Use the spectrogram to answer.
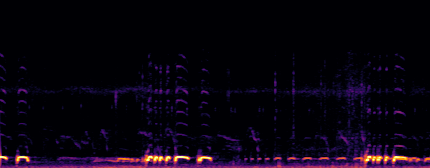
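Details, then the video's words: A calling female zebra dove draws answers from the males: short loud coos, then bursts of rapid stuttering rolling notes, and a fainter string of even coos from a more distant bird, with light chirping. "Perkutut betina memanggil jantan bikin semua perkutut ikut bunyi"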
